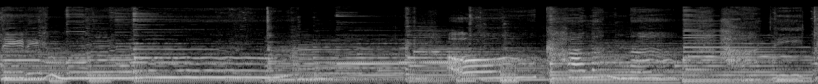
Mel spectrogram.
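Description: Acoustic band cover playing: fingerstyle acoustic guitar over sustained bass guitar notes and piano, with a woman singing, and no drums yet.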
